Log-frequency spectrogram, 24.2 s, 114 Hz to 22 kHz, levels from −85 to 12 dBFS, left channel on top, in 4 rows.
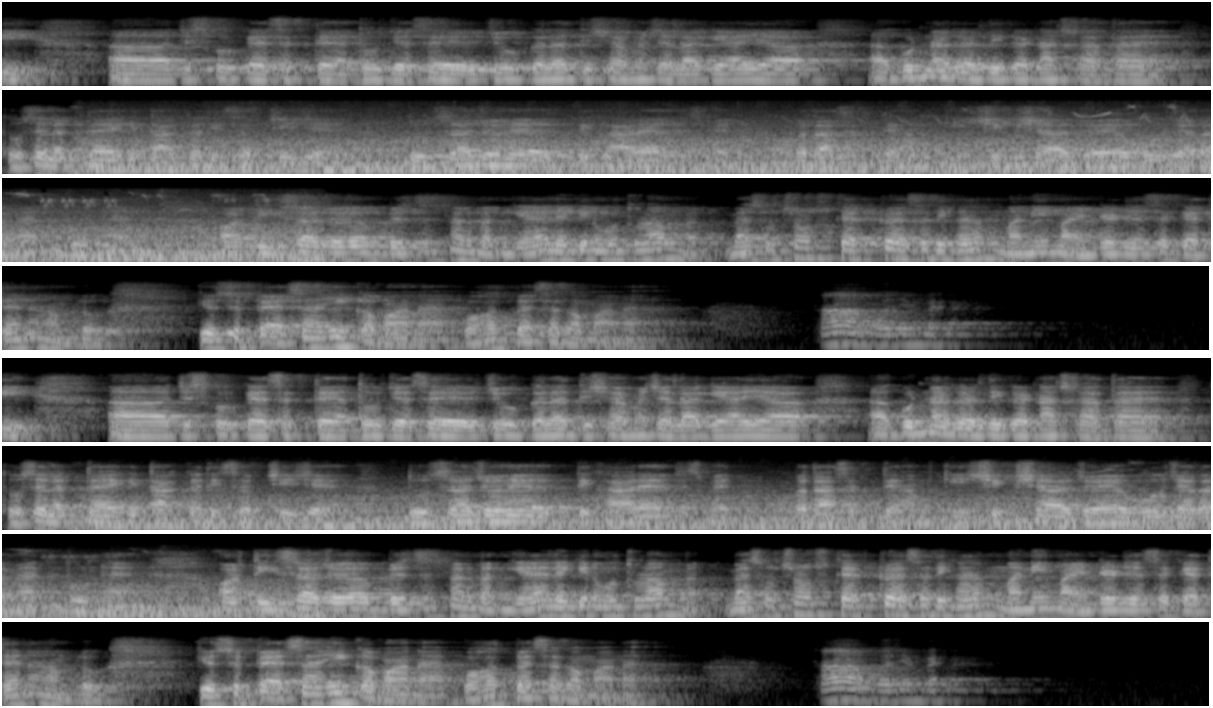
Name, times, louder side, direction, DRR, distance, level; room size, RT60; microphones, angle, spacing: voice 1, 0.0-5.8 6.1-21.4, right 2 dB, 70° right, -1 dB, 1.3 m, -23 dB
sound 1, 6.4-13.7, left 2 dB, 75° left, 0.8 m, -26 dB
voice 2, 13.7-14.1 22.2-22.8, right 3 dB, 40° right, 0 dB, 2.3 m, -32 dB
18.5 x 8.7 x 6.3 m, 0.85 s
head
